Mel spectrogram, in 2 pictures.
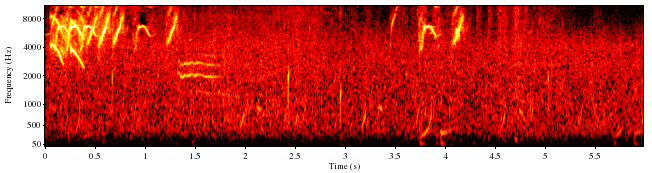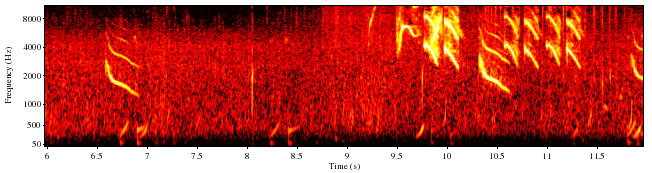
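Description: Chirping creatures in a Minecraft aquarium build, sharp high tweets and chirps in scattered bursts over a faint watery background, loudest clusters near the end.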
